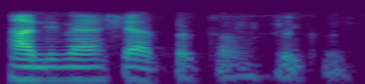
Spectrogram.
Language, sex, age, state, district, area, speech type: Punjabi, male, 18-30, Punjab, Hoshiarpur, urban, conversation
